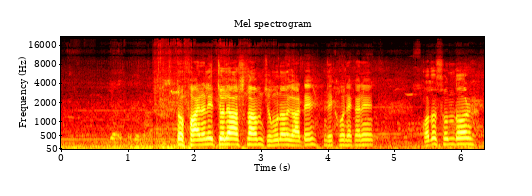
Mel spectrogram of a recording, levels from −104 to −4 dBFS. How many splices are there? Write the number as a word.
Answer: one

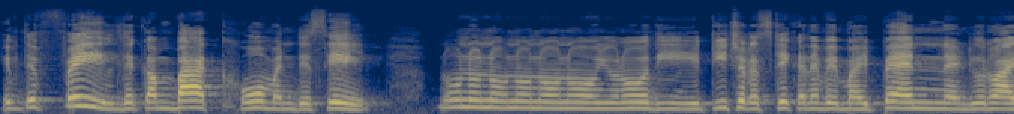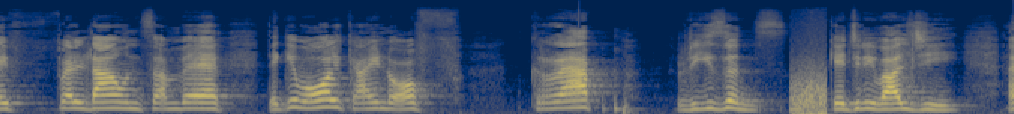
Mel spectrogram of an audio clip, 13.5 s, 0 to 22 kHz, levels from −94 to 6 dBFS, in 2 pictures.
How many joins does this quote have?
one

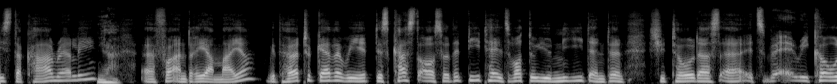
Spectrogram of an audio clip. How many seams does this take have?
zero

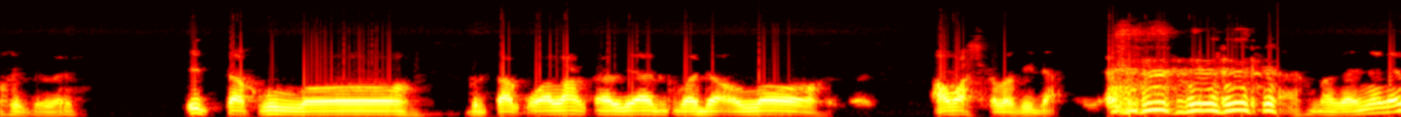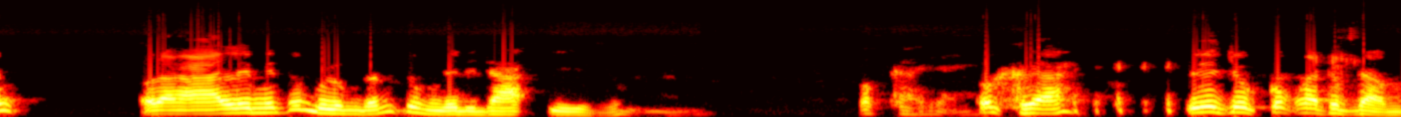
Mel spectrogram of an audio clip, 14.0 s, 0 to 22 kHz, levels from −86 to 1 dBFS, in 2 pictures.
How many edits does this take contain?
one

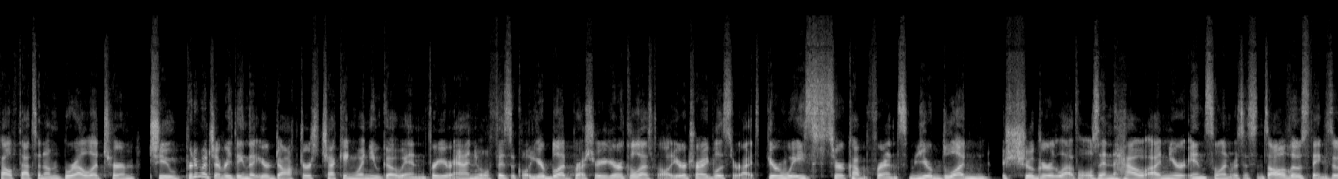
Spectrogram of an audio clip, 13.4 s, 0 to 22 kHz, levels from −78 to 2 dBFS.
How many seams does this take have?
three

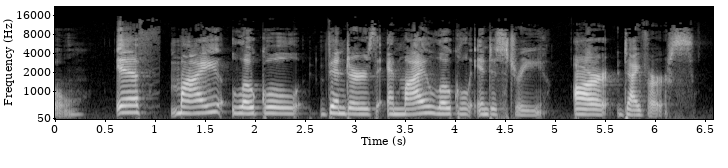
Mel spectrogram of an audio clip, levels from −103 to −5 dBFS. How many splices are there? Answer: two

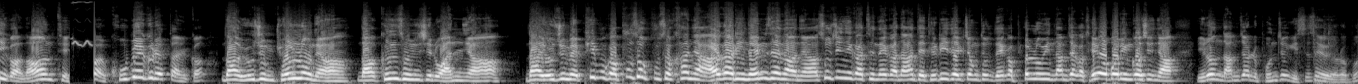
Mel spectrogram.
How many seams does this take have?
zero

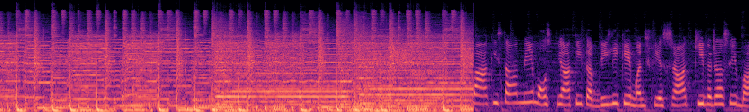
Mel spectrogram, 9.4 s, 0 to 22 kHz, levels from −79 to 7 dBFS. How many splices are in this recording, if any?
two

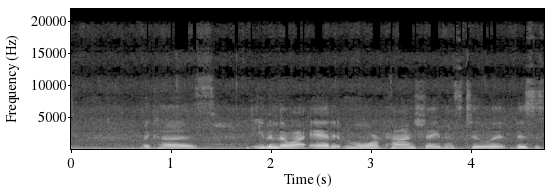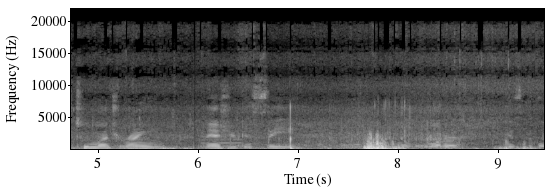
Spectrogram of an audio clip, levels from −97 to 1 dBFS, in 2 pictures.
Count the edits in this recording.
one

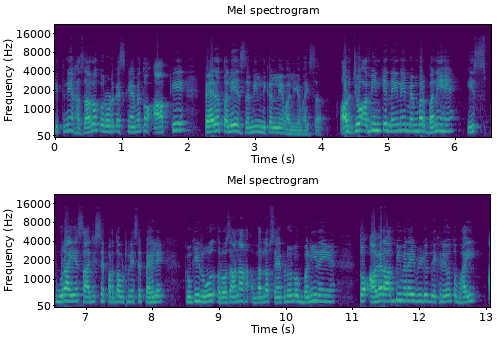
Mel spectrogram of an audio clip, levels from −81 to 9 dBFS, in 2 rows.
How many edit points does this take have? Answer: one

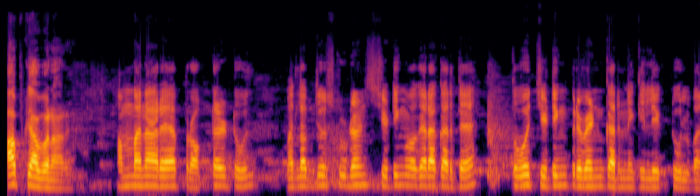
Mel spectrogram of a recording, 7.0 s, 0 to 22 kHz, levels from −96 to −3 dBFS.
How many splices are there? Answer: zero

